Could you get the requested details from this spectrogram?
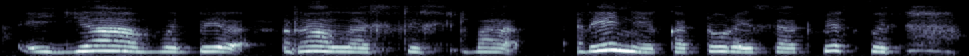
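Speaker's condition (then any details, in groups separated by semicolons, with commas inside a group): Cerebral palsy, spastic diplegia; more or less stable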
